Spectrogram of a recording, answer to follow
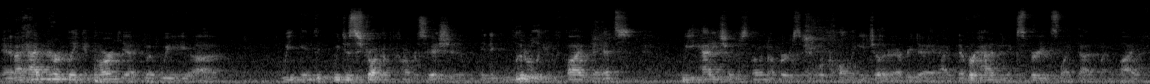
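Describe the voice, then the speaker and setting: A middle-aged man delivering an informal funeral eulogy, tender and faltering, with halting pauses and repeated words. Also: on the low side. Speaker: eulogist, friend of the deceased. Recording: echoey, distant microphone, noisy room.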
